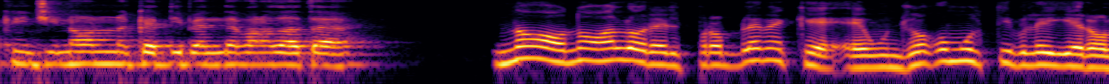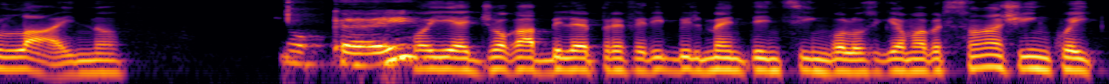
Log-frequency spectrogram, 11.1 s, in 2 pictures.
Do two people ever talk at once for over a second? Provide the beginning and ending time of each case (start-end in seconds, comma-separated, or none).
none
